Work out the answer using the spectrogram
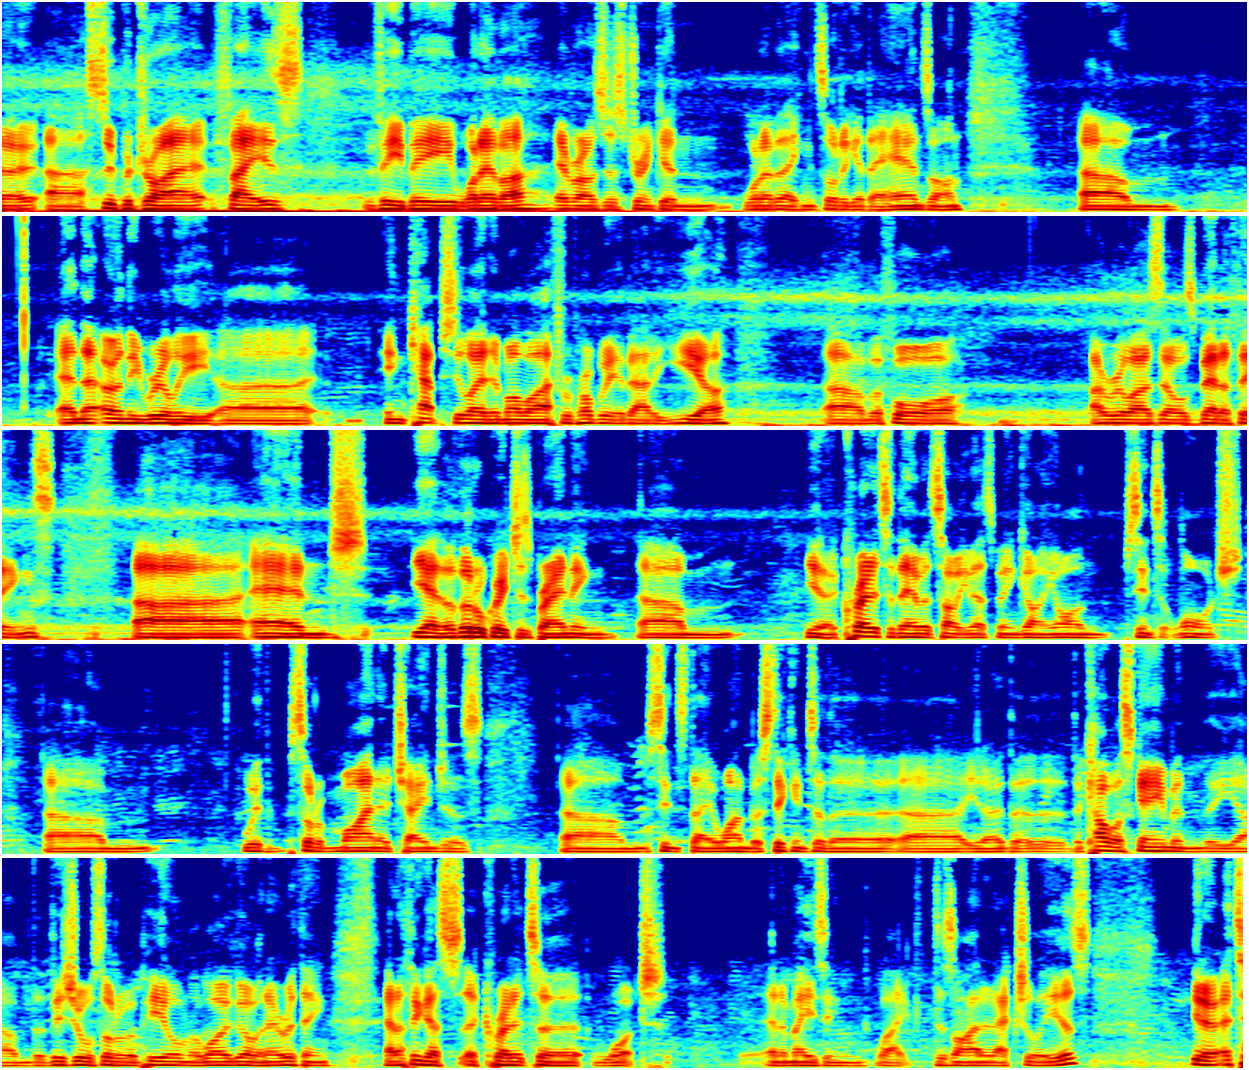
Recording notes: The episode was recorded at Beermash in Sydney Road, Collingwood.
